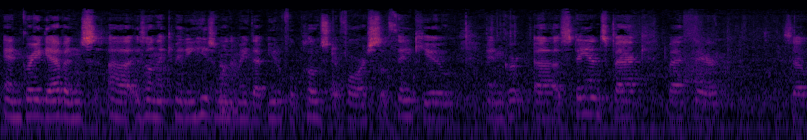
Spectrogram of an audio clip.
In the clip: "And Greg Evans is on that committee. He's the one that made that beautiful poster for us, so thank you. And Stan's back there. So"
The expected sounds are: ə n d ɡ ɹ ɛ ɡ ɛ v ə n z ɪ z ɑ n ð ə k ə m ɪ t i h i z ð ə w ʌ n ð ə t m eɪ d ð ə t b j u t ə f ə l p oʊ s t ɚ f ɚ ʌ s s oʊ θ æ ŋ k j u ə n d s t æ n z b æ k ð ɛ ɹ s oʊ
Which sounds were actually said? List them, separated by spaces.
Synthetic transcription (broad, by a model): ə n ɡ ɹ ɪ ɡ ɛ v ə n z ɪ z n ð ə k ə m ɪ t i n i z ð ə w ʌ n ð ə t m eɪ d ð ə t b j u t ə f l p oʊ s t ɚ f ɚ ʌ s s oʊ θ æ ŋ k j u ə n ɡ s t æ n z b æ k ð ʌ ɹ s oʊ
